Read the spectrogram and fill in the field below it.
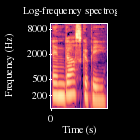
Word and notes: endoscopy: American English

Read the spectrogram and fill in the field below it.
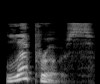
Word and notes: leprose: British English

